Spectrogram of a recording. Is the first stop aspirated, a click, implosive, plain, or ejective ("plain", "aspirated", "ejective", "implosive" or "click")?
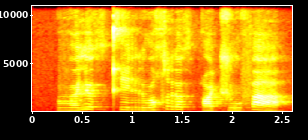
aspirated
